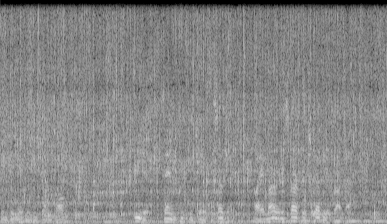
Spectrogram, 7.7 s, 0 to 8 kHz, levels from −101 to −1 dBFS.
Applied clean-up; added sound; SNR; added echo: none; Liquid; -2 dB; reverberation time 1.6 s.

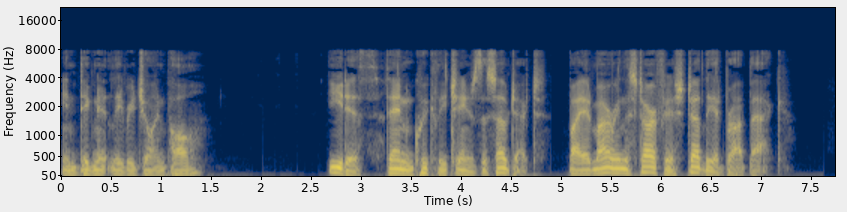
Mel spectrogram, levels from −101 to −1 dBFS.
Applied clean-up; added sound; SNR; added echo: none; none; none; none.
